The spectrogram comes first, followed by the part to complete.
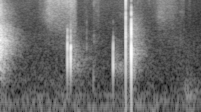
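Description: Handling noise at a desk: a sharp click at the start, then a few light taps and a brief rustle around the middle, as of hands and papers being moved.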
